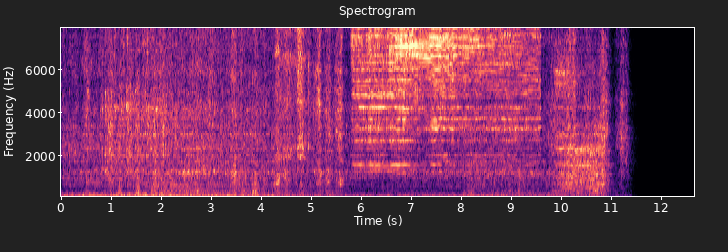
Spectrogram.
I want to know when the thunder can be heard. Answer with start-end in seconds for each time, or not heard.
8.1-9.8.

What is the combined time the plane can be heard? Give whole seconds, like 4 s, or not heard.
11 s.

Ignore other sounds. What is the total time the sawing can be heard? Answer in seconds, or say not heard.
11 s.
